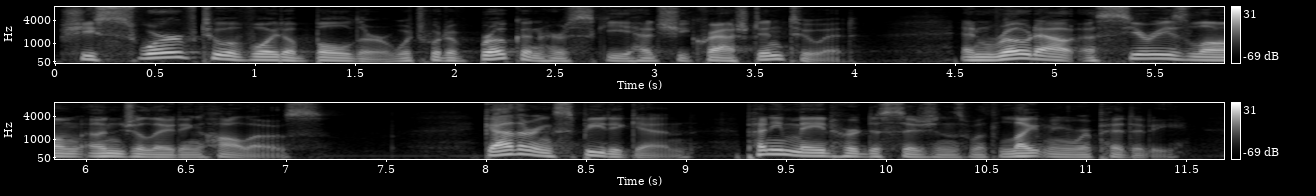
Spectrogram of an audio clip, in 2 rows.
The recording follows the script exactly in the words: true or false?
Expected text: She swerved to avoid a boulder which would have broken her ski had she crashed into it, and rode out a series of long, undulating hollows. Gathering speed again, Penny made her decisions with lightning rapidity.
false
